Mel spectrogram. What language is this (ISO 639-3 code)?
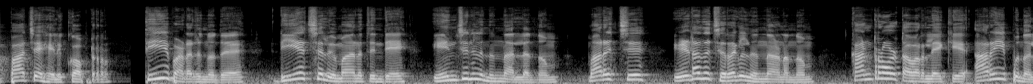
mal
